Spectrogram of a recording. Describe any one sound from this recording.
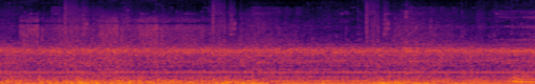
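A heavy gun fires loud blasts.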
